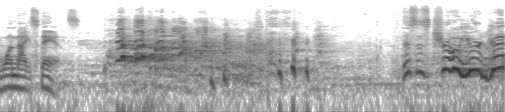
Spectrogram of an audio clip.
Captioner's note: audience laughter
